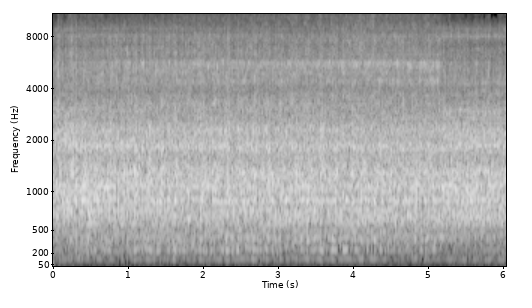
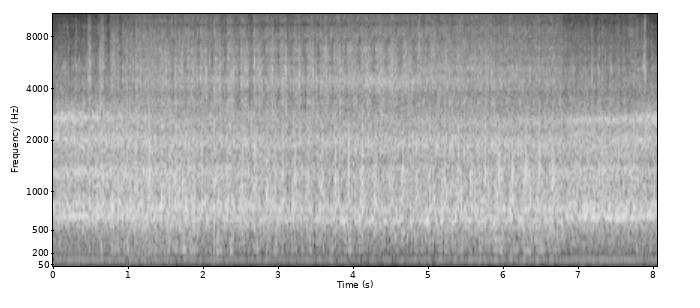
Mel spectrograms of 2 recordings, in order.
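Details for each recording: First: 1980s Panasonic KP-110 electric pencil sharpener (100 W, 1.2 A, made in Japan), stored unused 8 years in a damp basement, sharpening a pencil before repair: steady harsh whirring grind with dry rattly edge; dry motor needing lubrication, possibly rusty inside. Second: 1980s Panasonic KP-110 auto-stop pencil sharpener, after motor lubrication and a one-minute run-in, sharpening a new Dixon Ticonderoga pencil: smooth steady whir with even cutter grinding, auto-stopping; normal sharpening after repair.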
